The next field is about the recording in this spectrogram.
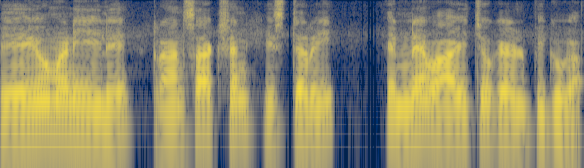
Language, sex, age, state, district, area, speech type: Malayalam, male, 45-60, Kerala, Kozhikode, urban, read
